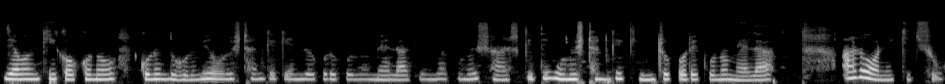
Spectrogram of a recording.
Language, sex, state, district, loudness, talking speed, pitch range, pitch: Bengali, female, West Bengal, North 24 Parganas, -17 LUFS, 140 wpm, 225-245 Hz, 235 Hz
